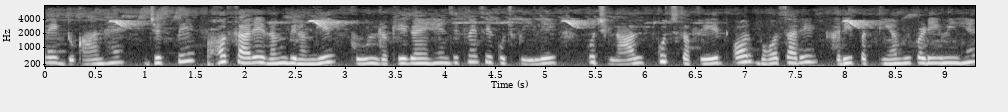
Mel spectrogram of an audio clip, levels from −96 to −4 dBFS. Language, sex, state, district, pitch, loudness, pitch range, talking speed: Hindi, female, Chhattisgarh, Bilaspur, 240 Hz, -18 LUFS, 220-265 Hz, 200 wpm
